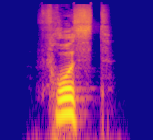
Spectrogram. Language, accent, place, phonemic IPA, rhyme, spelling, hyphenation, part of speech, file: German, Germany, Berlin, /fʁʊst/, -ʊst, Frust, Frust, noun, De-Frust.ogg
- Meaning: frustration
